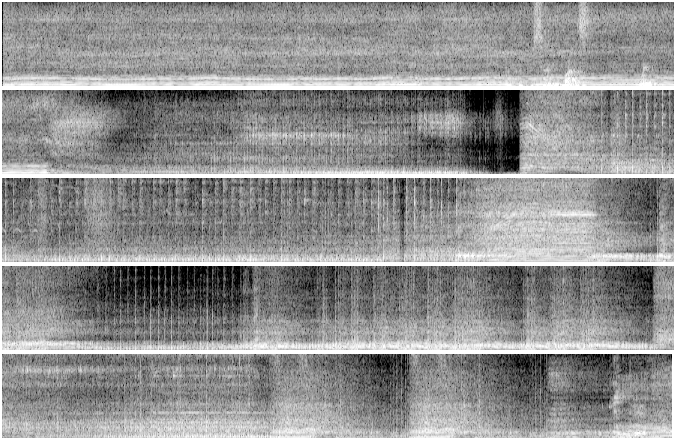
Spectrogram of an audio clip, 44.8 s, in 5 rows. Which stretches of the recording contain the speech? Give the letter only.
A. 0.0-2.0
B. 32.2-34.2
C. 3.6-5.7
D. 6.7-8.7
D.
